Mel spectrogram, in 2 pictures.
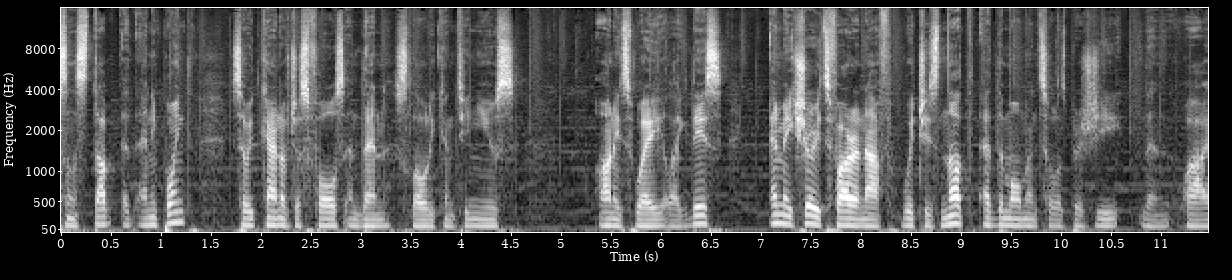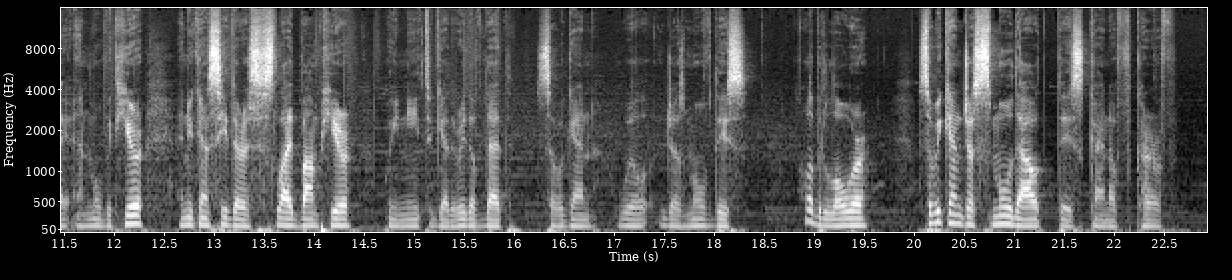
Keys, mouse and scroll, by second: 1.2-3.7 drag, 3.8 scroll down 3, 4.8-6.1 drag, 6.6 click, 6.7 scroll down 1, 7.0-8.2 drag, 9.1 g, 9.4 y, 11.8 click, 12.5-14.8 scroll up 3, 14.8 click, 16.2 click, 18.3 click, 22.8 click.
